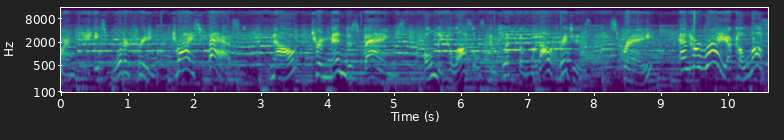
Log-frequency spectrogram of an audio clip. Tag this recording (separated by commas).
Speech, Music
